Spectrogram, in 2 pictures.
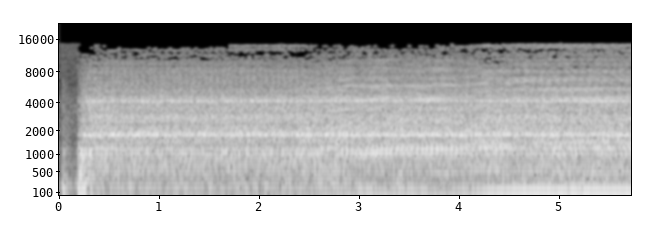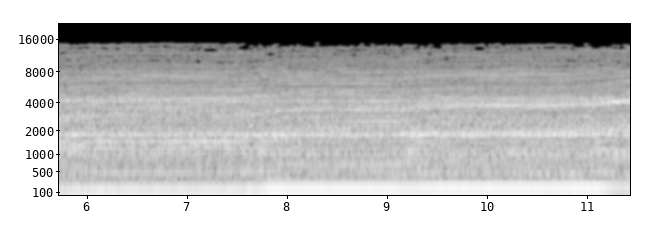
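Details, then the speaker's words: Restored vintage Sunbeam Mixmaster Model 9 run through speeds 1 to 10: motor hum climbs smoothly in steps with an even tone and no dragging; it runs clean. "all right it sounds better there's no drag on the machine now"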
